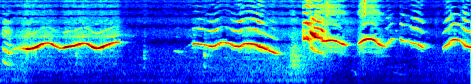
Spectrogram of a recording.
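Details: Owned male rose-ringed parakeet warbles wavy whistled phrases, rising and falling repeatedly, broken by a short gap and a sharper burst near the end.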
